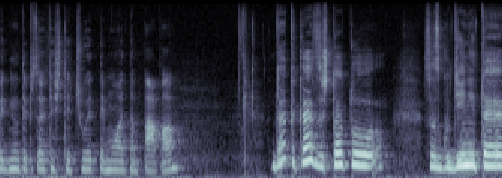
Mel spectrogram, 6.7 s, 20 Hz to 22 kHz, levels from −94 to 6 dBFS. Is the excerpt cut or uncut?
uncut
